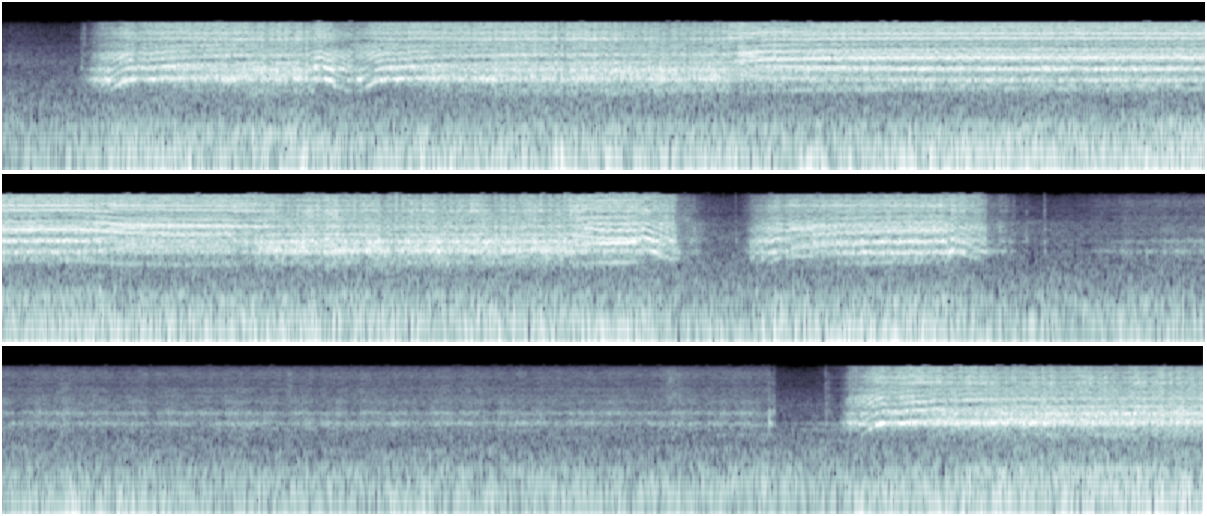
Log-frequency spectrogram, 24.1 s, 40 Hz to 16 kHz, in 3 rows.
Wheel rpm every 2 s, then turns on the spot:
50, 130, 160, 160, 160, 160, 80, 40, 20, 20, 20, 150.
14-20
